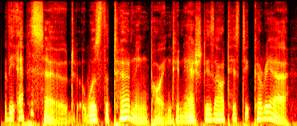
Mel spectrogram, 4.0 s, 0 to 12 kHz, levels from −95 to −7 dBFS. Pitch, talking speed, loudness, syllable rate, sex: 100 Hz, 150 wpm, -20 LUFS, 4.9 syllables/s, male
